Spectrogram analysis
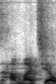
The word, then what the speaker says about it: hamartia: I stand to be corrected on the pronunciation, but it is hamartia when I researched it, right?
